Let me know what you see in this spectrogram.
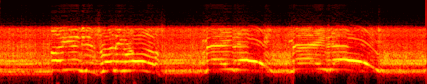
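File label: English damaged engine mood high; speech; War Thunder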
